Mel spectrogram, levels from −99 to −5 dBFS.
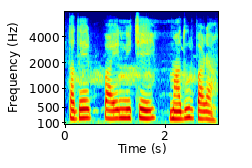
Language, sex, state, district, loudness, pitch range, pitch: Bengali, female, West Bengal, Cooch Behar, -14 LUFS, 210-230 Hz, 220 Hz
